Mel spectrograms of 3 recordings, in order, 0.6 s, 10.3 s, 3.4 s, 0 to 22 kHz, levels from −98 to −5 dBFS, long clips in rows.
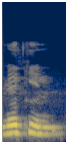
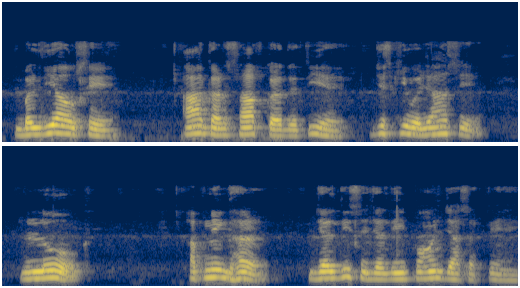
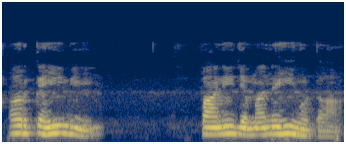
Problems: constant background noise, low volume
